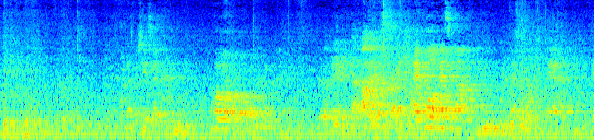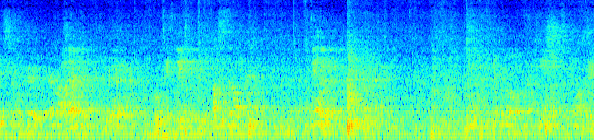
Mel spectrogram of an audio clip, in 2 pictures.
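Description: A man talks calmly, heard from across a large echoing hall.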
